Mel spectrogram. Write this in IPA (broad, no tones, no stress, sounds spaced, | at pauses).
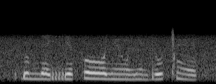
ɗ u ŋ e rʲ ə k oː lʲ ũ lʲ ə̃ d u ǀ ẽ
